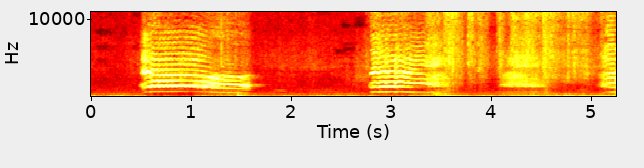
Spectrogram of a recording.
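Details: Goats of a family feeding in a forest give two strong, quavering bleats about two seconds apart, each roughly a second long and harmonic-rich, with soft rustling and background noise between.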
